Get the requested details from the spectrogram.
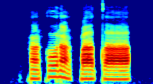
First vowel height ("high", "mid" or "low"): low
